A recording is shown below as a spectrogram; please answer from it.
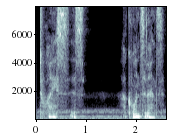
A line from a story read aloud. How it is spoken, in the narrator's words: I muttered uncertainly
